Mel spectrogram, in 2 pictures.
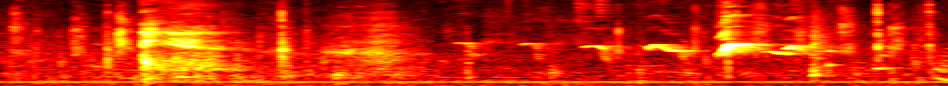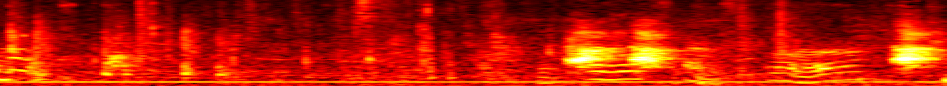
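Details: Maltese named Destino, from the Herzen rein kennel, giving a run of soft whimpers and thin, high rising whines, with a short sharper yelp near the middle. A steady low electrical hum runs underneath throughout.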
